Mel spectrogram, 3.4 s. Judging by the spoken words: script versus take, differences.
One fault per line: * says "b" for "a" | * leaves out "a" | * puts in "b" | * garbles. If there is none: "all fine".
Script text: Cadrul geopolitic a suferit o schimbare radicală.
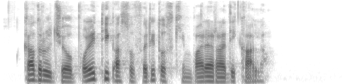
all fine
